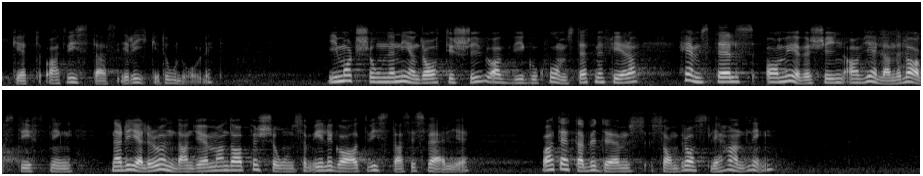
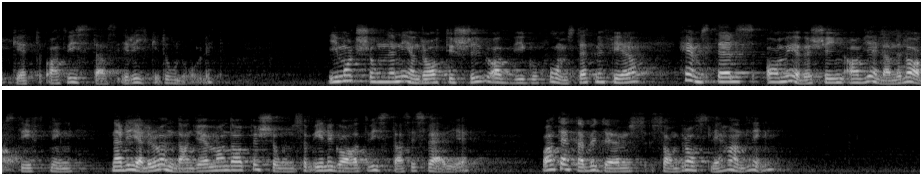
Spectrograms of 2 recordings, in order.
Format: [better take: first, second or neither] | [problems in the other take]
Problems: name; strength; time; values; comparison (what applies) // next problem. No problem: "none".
first | room echo; dies away in 0.9 s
